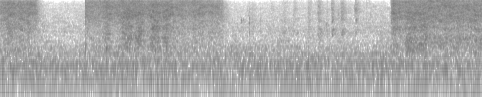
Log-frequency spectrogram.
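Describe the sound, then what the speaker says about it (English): A can of cooking spray hisses steadily onto a baking pan in two long close bursts separated by a short pause, with no talking. "I am going to spray it with a little bit of cooking spray just so the dough doesn't stick to it"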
